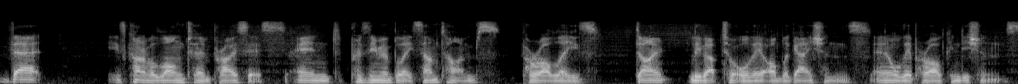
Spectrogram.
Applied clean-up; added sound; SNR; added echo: neural mask model Resemble Enhance denoiser.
